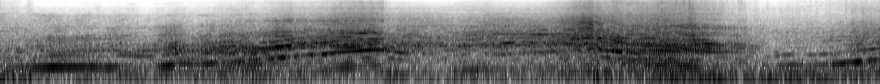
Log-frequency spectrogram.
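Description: Sports car engines on an autocross course, climbing in pitch under acceleration and falling back as the driver lifts, several times over, with an abrupt change about four seconds in.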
